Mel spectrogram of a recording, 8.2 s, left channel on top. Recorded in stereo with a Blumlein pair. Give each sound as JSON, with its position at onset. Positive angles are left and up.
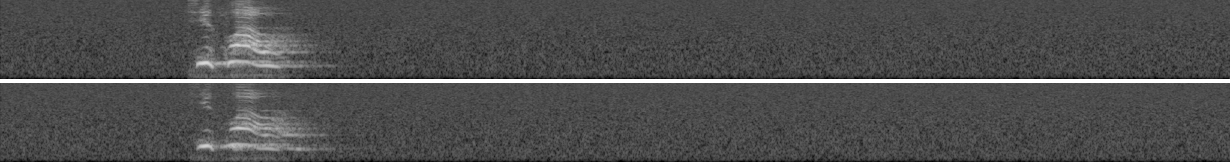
{"t": 1.2, "sound": "a child speaking", "azimuth_deg": 40, "distance_m": 3.5}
